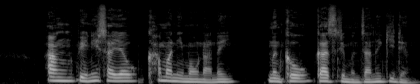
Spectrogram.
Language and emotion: Bodo, fearful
